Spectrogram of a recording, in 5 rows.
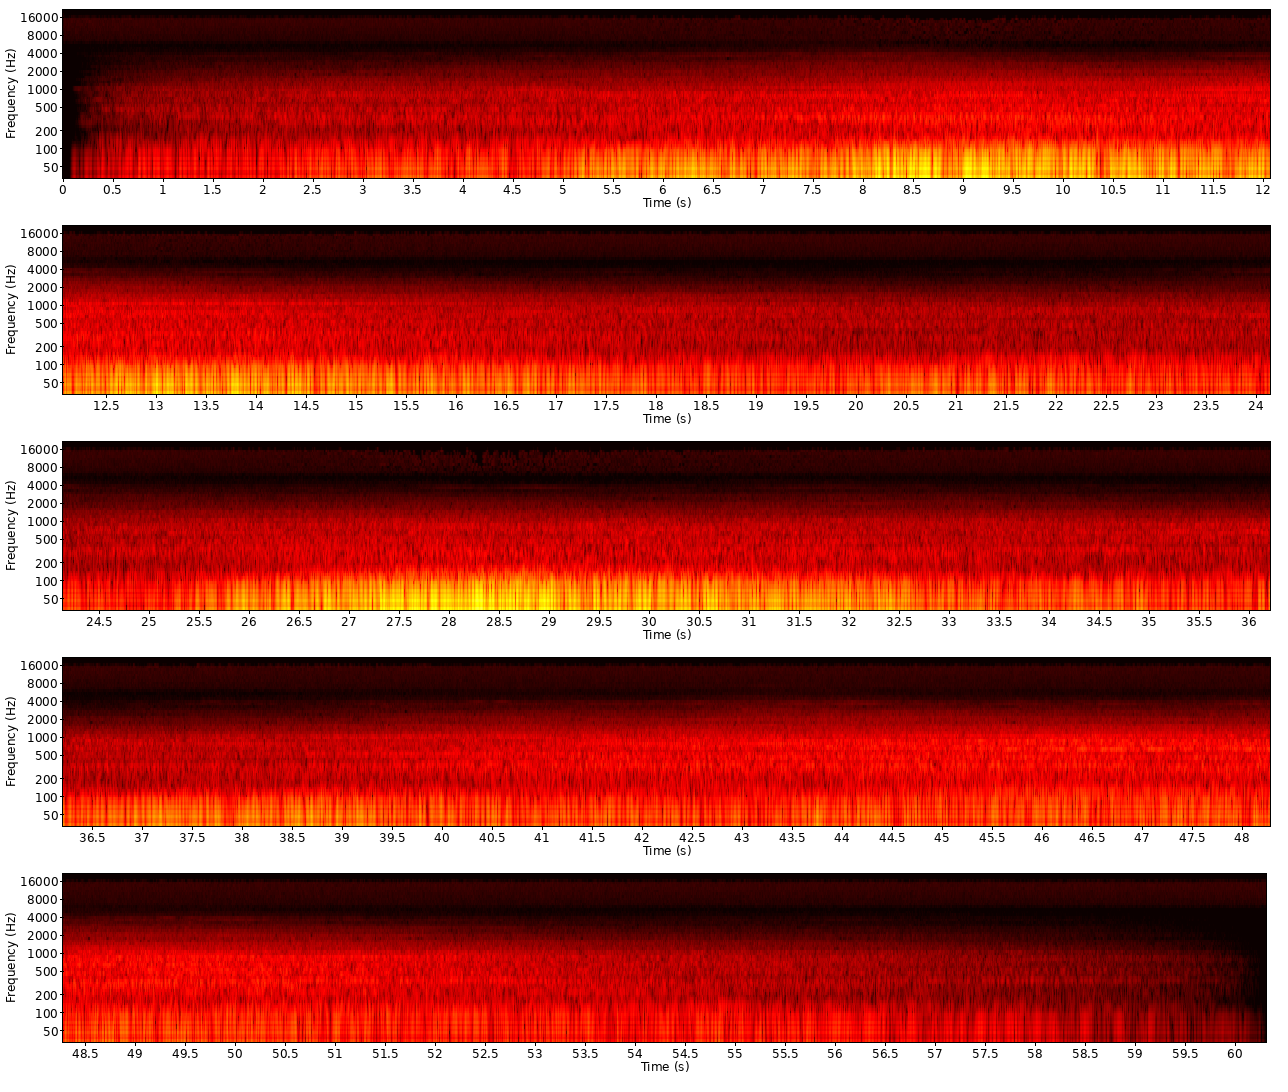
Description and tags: A creepy dark ambience sound made from an old recording of a big tree waving in harsh wind. I gave it a lot of reverb and roomtone and then applied a vocoder which gave it a kind of rumbling effect with a lot of bass.
Ambiance, Ambience, Ambient, Atmosphere, Audacity, Background, Cinematic, Creepy, Dark, DR-40, Drone, effect, Film, Horror, Movie, noise, Processing, Scary, suspense, Tascam, Travel, wind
